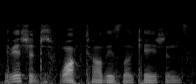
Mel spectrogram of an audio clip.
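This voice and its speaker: A woman's voice: rumbling low, fairly even intonation, fast talker. A woman giving casual game playthrough commentary, with muttered asides and playful reactions. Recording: dull lo-fi mic, faint noise.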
